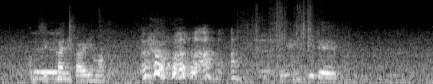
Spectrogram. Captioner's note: laughter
